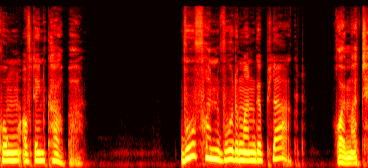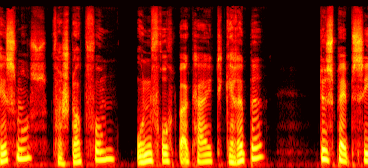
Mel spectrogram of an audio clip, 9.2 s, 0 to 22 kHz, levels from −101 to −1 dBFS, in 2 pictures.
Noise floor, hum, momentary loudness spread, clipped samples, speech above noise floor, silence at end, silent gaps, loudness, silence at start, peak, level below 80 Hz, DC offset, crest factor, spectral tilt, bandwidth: -74 dBFS; none; 12 LU; under 0.1%; 53 dB; 0 s; none; -22 LUFS; 0 s; -4 dBFS; -62 dBFS; under 0.1%; 18 dB; -5.5 dB/octave; 18.5 kHz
